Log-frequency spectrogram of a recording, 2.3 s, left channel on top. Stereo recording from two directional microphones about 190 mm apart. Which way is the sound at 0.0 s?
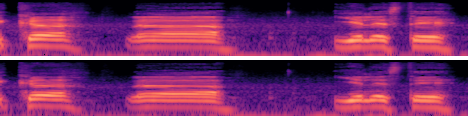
10° right (ahead or behind).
